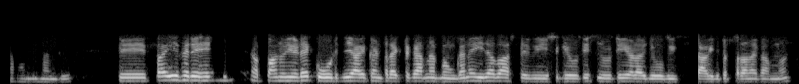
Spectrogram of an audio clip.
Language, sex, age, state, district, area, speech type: Punjabi, male, 18-30, Punjab, Kapurthala, rural, conversation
